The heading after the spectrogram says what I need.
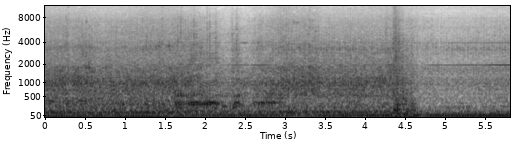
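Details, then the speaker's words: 2011 Freightliner Coronado DD15 diesel after fuel injector and harness replacement and priming fires right up into a deep, steady idle with no misfire, knock or rattle; running clean. "he's trying and she fired right up wow that worked fantastically"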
